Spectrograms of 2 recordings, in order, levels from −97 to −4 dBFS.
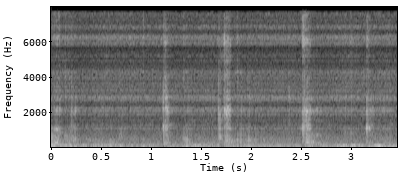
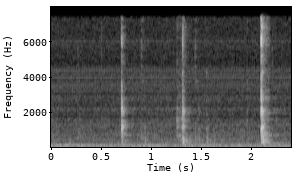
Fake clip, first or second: first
